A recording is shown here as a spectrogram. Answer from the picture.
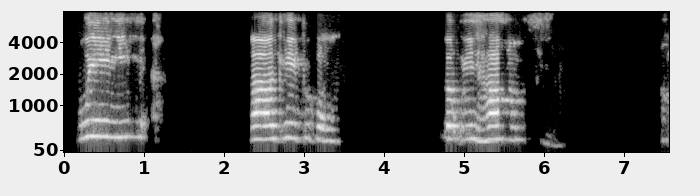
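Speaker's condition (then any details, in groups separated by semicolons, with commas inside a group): Cerebral palsy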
